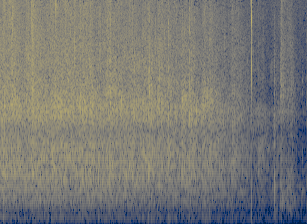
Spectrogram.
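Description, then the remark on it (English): A church audience claps steadily in sustained applause of appreciation that gradually thins and fades out, with a few scattered final claps near the end. “Let's give them just a round of applause for appreciation.”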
